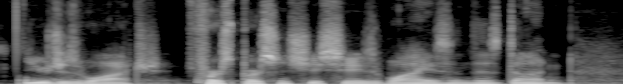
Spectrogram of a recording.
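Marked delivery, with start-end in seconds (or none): 1.9-2.8 mock, accusing, high-pitched scolding voice. Acting out Mom blaming the first person she sees: imitating Mom yelling. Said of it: "Why are you yelling at him?".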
